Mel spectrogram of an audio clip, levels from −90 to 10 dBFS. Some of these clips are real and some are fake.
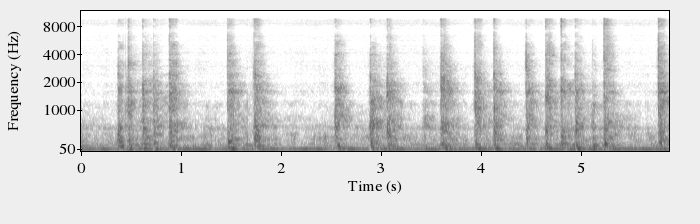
fake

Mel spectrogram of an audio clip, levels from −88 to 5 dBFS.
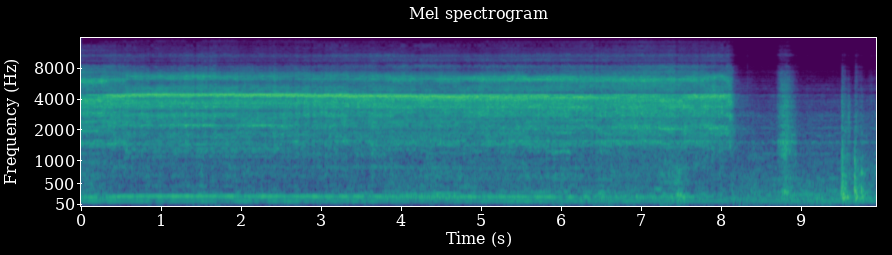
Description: fake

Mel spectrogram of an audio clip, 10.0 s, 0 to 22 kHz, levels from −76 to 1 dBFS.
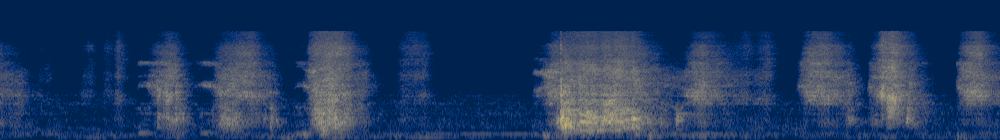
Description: fake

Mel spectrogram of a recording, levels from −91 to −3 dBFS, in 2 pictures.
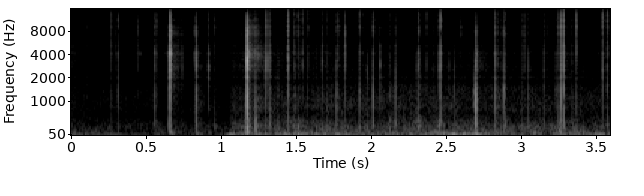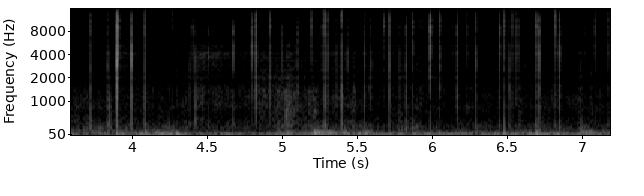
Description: fake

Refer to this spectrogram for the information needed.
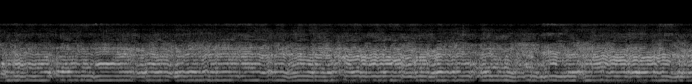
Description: fake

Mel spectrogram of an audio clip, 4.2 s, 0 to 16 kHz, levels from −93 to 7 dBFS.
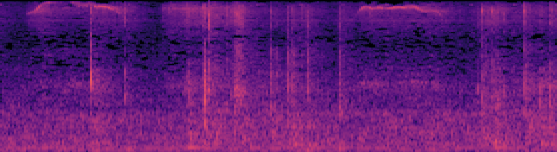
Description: real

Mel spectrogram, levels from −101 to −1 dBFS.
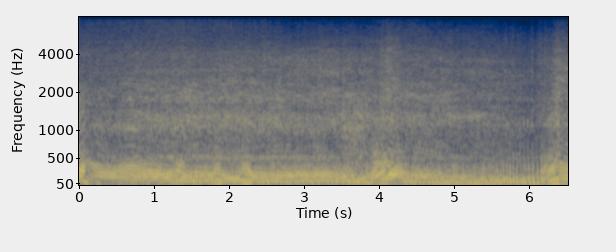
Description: real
